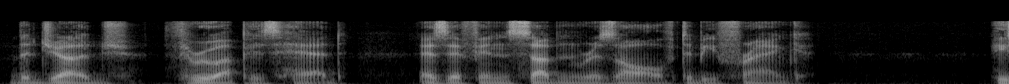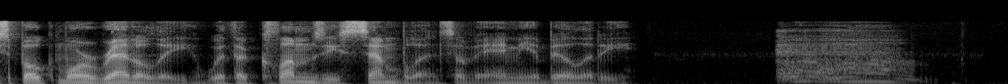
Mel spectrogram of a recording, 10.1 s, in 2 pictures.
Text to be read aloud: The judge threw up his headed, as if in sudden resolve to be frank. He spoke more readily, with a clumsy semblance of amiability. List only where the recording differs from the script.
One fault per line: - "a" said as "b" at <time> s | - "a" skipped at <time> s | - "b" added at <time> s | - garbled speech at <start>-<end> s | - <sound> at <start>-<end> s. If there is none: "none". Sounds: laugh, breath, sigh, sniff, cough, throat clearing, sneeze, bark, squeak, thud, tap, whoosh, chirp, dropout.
- "headed" said as "head" at 1.4 s
- throat clearing at 8.9-9.9 s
